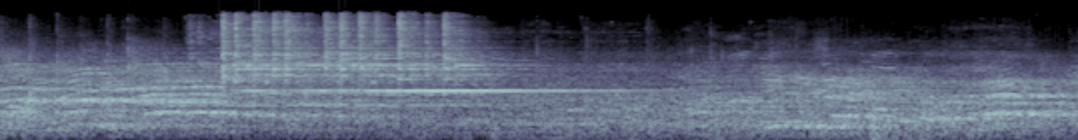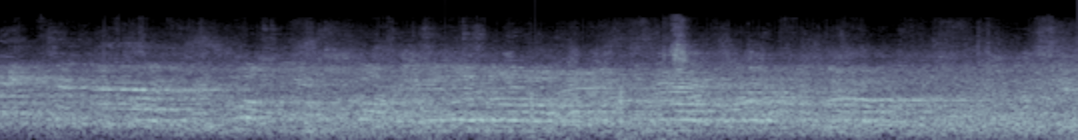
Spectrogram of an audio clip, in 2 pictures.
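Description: A boxing ring bell is struck in a rapid run of strokes about a second in and rings on briefly, starting the round. Crowd voices and shouts carry on underneath.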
